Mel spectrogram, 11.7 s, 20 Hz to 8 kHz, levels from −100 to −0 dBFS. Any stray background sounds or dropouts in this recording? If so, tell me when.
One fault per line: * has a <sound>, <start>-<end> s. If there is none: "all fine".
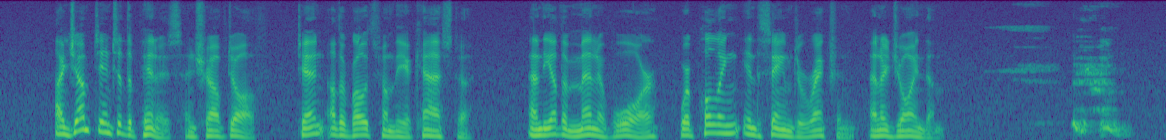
* has a cough, 9.8-11.4 s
